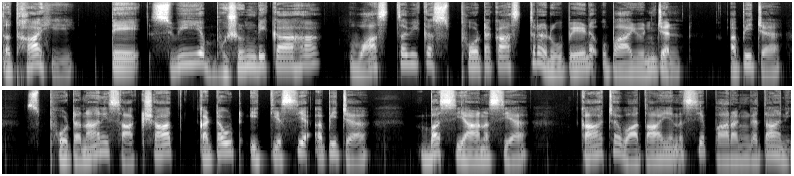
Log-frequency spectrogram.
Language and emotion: Sanskrit, neutral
